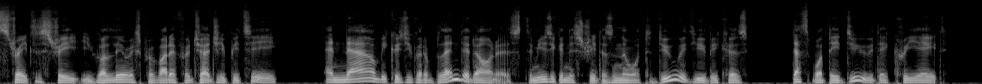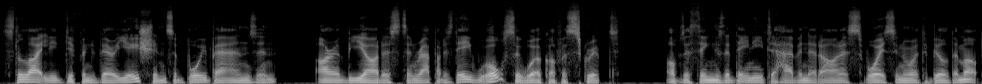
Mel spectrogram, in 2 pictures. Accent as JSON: {"language": "English", "town": "Budapest", "country": "Hungary", "tie": "born or raised there", "second_language": "English", "moved": "yes", "said": "I grew up in Hungary, in Eastern Europe. So we listened to … running around Budapest when I was eight years old."}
